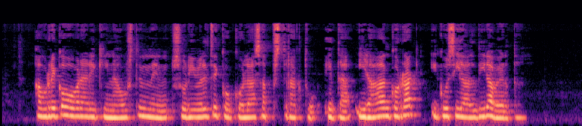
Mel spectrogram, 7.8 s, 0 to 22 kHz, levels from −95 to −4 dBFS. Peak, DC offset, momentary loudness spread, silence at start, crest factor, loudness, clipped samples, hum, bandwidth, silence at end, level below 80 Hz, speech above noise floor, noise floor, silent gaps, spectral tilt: -4 dBFS; under 0.1%; 6 LU; 0.5 s; 16 dB; -20 LUFS; under 0.1%; none; 11.5 kHz; 0.75 s; -60 dBFS; 44 dB; -64 dBFS; none; -5.5 dB/octave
